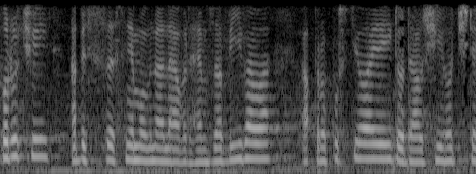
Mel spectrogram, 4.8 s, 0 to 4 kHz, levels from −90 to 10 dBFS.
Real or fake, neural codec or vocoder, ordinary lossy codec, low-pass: fake; codec, 16 kHz in and 24 kHz out, 2.2 kbps, FireRedTTS-2 codec; AAC, 24 kbps; 3.6 kHz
